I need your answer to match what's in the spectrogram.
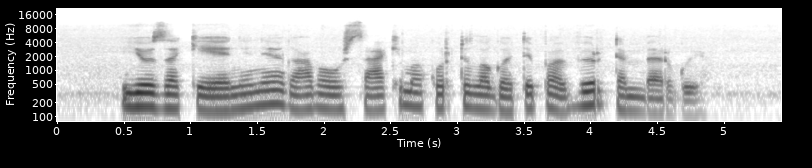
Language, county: Lithuanian, Alytus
